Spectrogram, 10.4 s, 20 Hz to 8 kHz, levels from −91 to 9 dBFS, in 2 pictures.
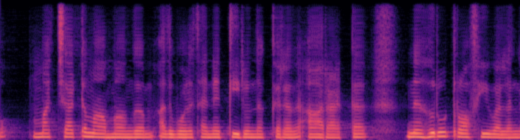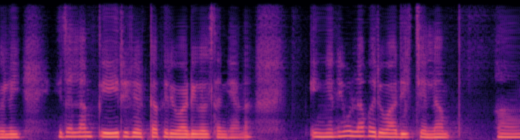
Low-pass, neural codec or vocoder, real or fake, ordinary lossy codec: none; codec, 16 kHz, about 1 kbps, DyCAST, with the encoder's durations; fake; none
